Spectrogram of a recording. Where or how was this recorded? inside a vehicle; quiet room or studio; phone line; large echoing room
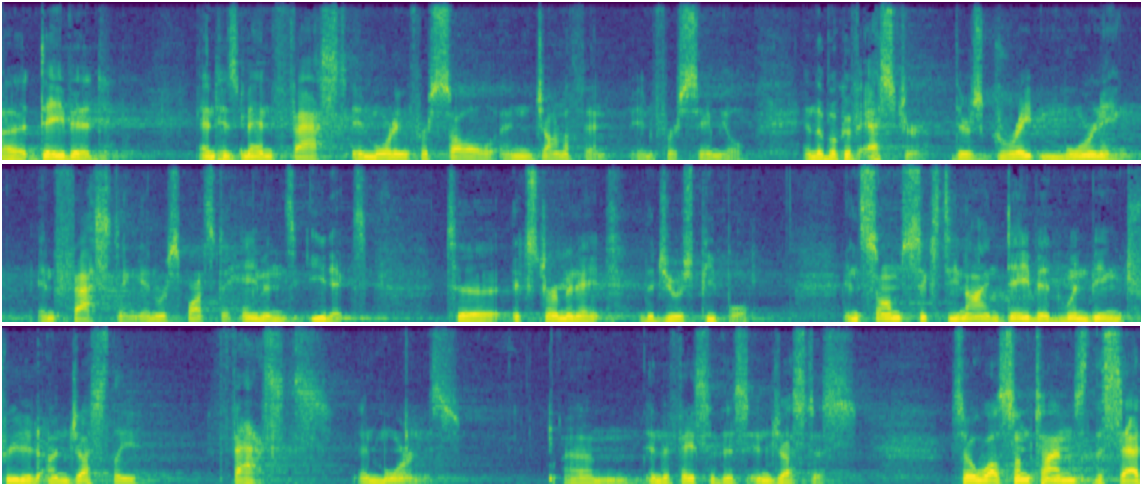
large echoing room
